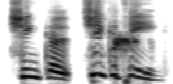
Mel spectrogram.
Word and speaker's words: Chincoteague: That's not how you say that, Bree. You idiot. Hold on a second. Chincoteague. I'm saying it wrong.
